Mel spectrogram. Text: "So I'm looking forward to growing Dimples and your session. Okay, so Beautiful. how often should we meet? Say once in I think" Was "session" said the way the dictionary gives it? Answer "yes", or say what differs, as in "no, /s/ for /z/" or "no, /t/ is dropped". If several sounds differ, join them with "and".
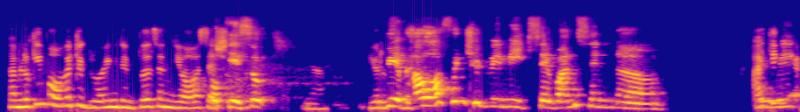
no, /ʃ/ is dropped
